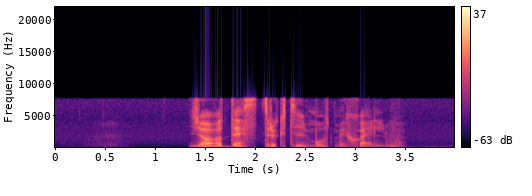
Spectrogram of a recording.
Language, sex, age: Swedish, female, 23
